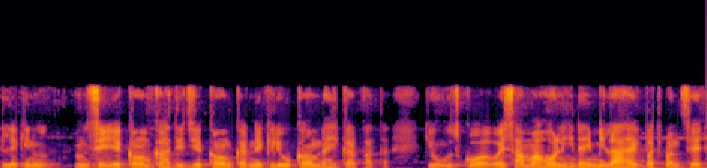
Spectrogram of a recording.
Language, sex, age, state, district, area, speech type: Hindi, male, 18-30, Bihar, Begusarai, rural, spontaneous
